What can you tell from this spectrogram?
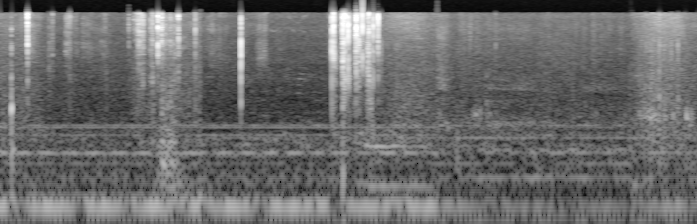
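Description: Plastic packs of fishing lures crinkling and clicking on wire display pegs as they are handled, with a quick cluster of clicks about three and a half seconds in. A steady low hum runs underneath.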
